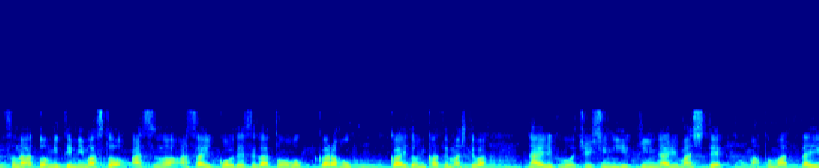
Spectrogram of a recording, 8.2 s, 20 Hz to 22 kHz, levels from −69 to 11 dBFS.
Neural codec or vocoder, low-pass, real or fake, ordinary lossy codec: codec, 16 kHz, 4.8 kbps, FACodec; none; fake; none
